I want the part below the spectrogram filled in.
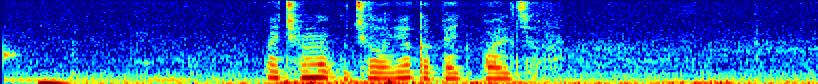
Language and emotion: Russian, neutral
